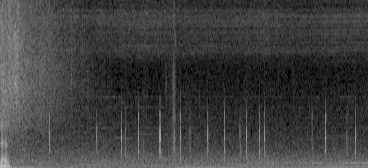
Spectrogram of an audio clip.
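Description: A radiation counter clicks irregularly.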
